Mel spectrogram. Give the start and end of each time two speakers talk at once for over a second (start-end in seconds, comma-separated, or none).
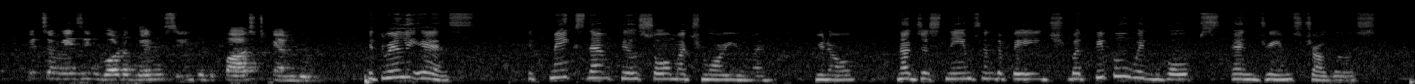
none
